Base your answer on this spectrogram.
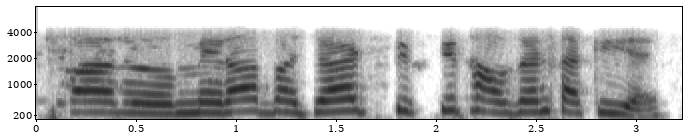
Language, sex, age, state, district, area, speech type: Urdu, male, 45-60, Maharashtra, Nashik, urban, conversation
